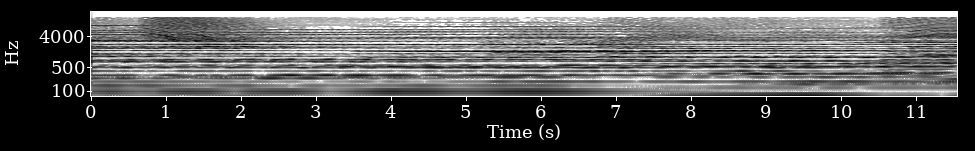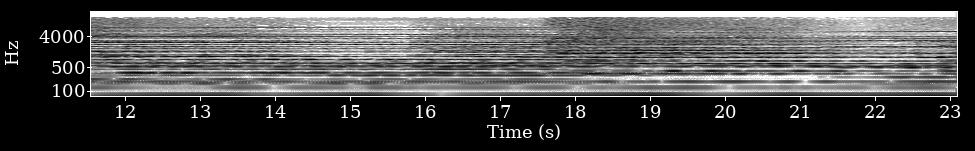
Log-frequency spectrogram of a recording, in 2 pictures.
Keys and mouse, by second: 1.4 n, 2.7-3.8 drag, 4.2 click, 4.9 click, 5.5 click, 7.2 click, 8.6-10.8 ctrl+alt+drag, 10.6-11.8 typing, 13.1-14.1 drag, 14.2-15.5 typing, 16.6-19.0 drag, 19.0 typing, 21.1-23.0 drag.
